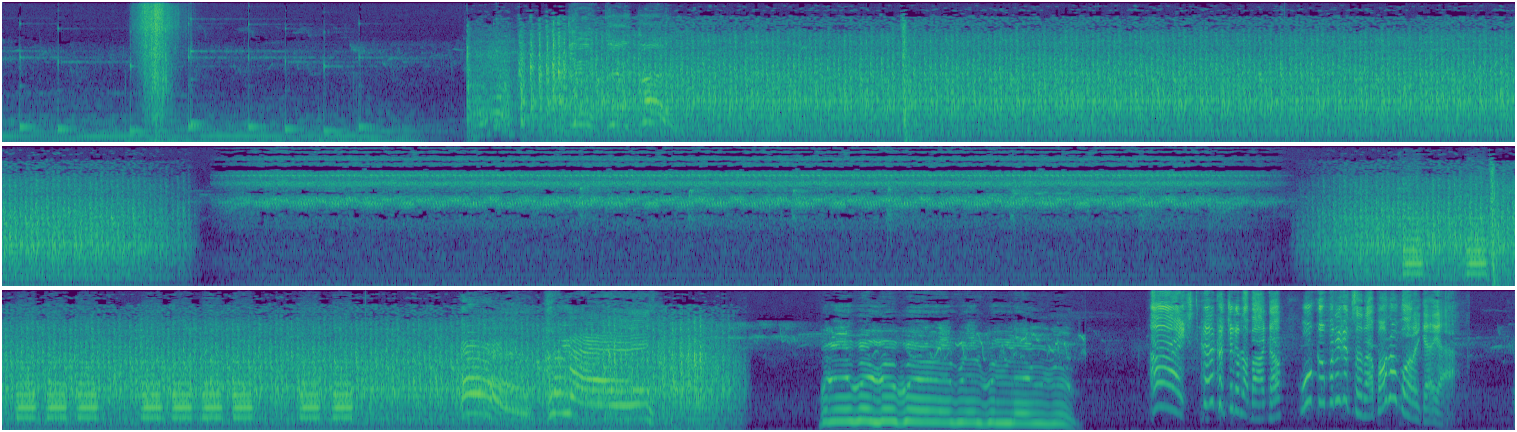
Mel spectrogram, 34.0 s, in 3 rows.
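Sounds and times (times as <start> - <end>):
tractor engine running: 3.4 - 28.3.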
